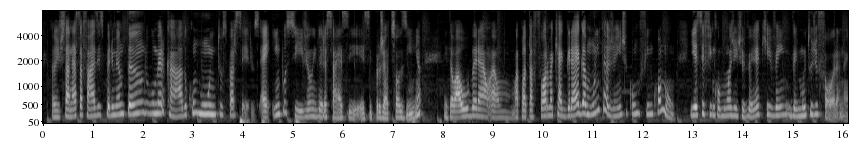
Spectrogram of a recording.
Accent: Curitiba, Paraná, Brazil; sou curitibana

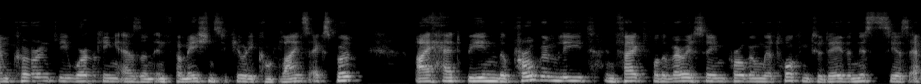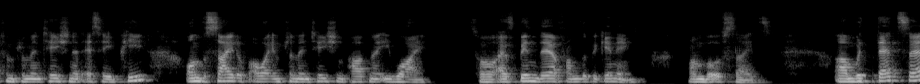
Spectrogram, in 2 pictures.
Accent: Afghanistan; also born or lived in Karlsruhe, Germany; now in Walldorf, Germany; I'm originally from Afghanistan.

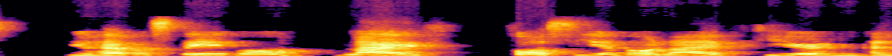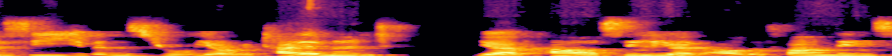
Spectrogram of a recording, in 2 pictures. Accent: China; English is a second language; I went to university in my hometown.

